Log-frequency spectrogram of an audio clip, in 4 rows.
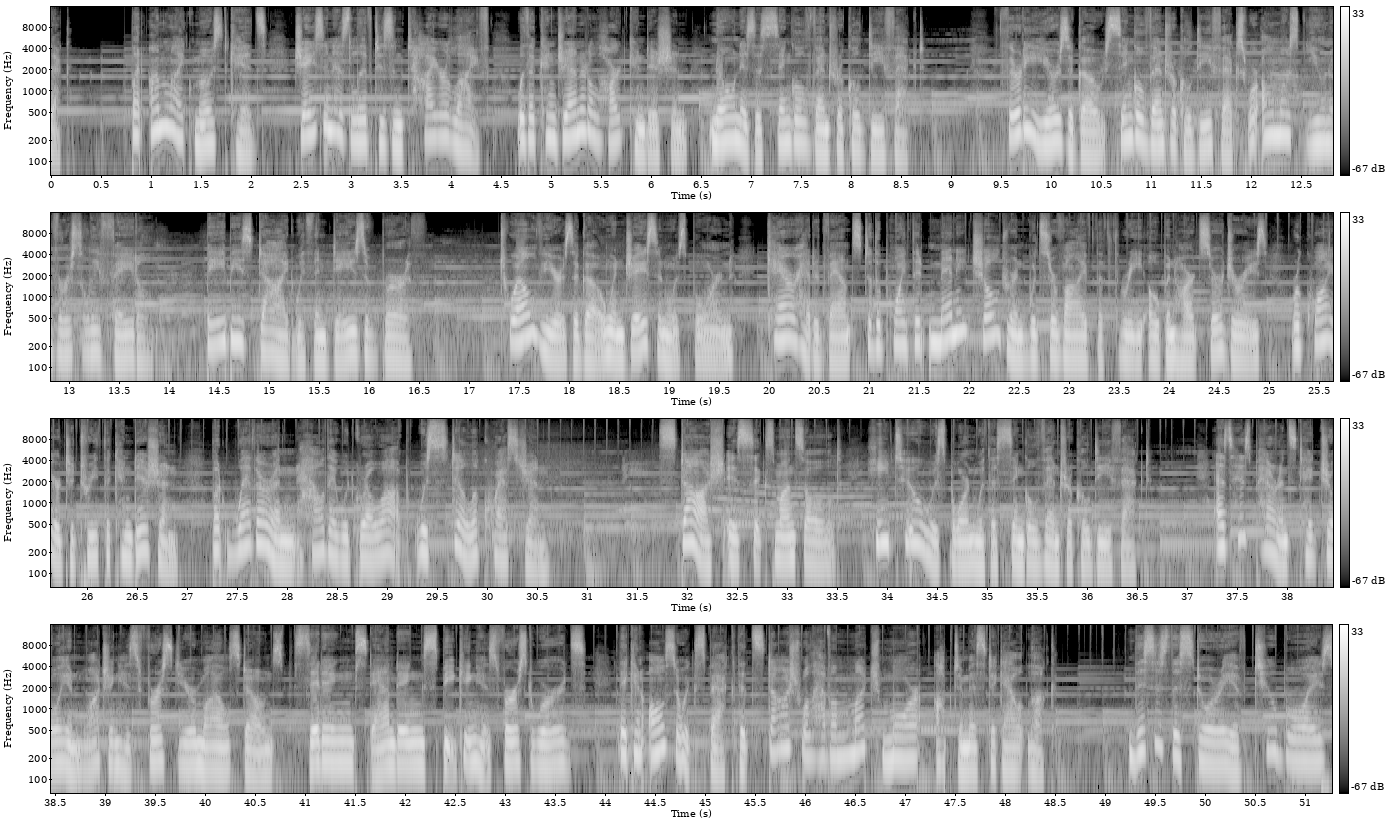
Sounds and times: Music: 0.0s - 51.2s
Speech: 0.8s - 8.7s, 9.5s - 13.8s, 14.4s - 16.5s, 17.3s - 30.6s, 31.8s - 36.6s, 37.2s - 48.5s, 49.2s - 51.2s.

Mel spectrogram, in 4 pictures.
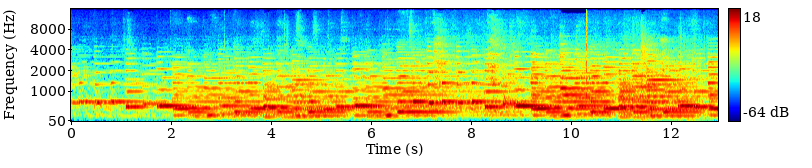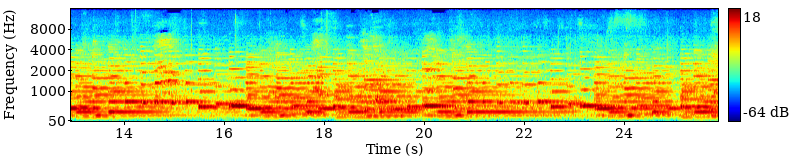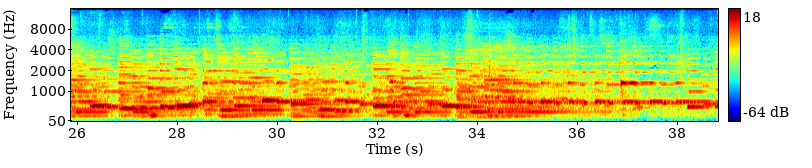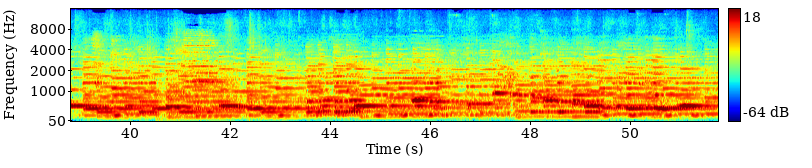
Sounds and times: Music: 0.0s - 51.7s.

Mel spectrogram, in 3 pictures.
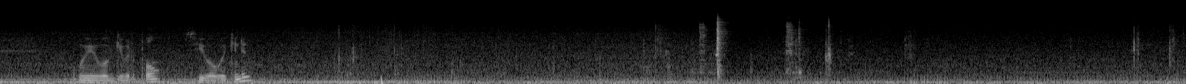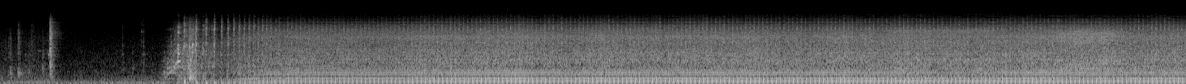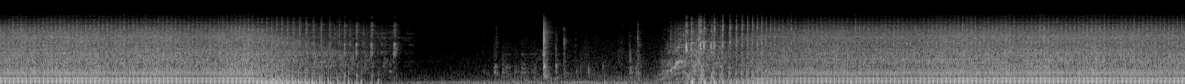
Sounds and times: Lawn mower: 13.3s - 27.9s, 28.6s - 35.5s.

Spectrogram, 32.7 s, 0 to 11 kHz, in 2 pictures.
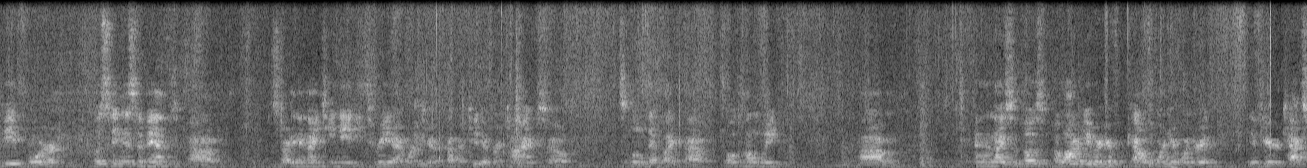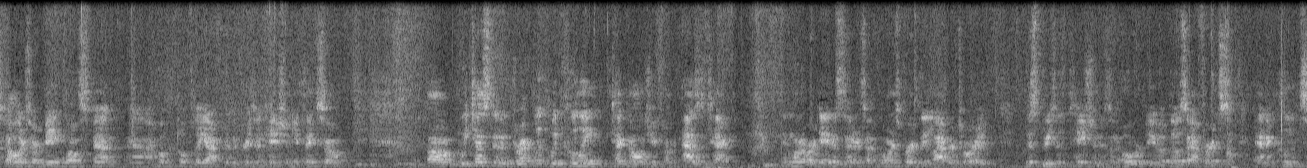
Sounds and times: Speech: 0.0s - 10.0s, 10.7s - 11.4s, 12.2s - 20.8s, 21.6s - 32.6s.

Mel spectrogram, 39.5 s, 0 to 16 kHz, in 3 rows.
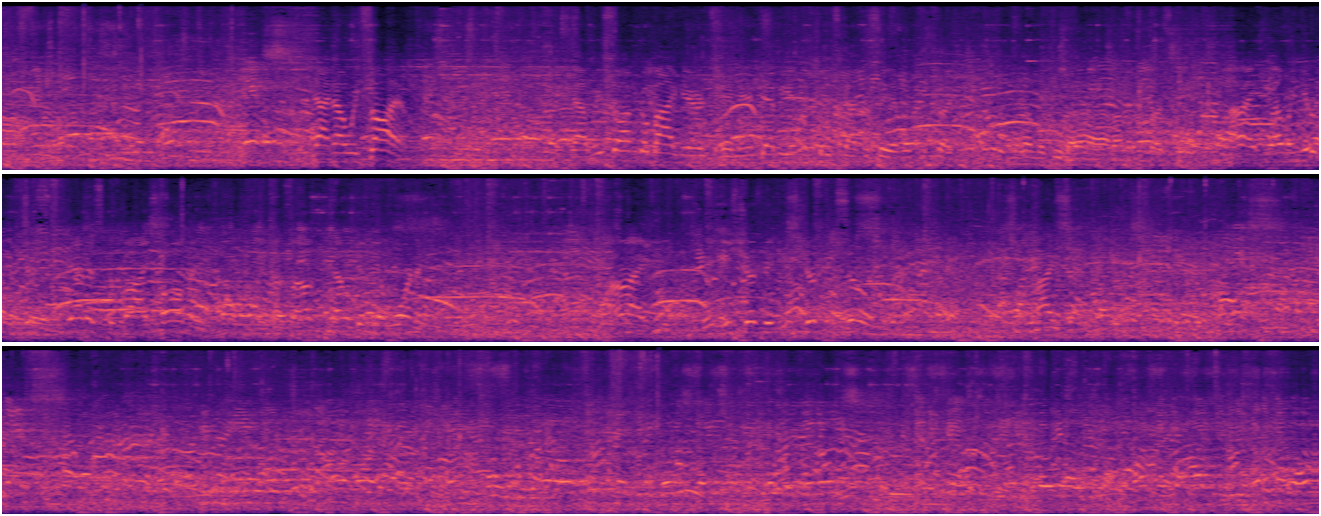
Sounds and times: Crowd: 0.0s - 39.5s
Speech: 0.0s - 39.5s.

